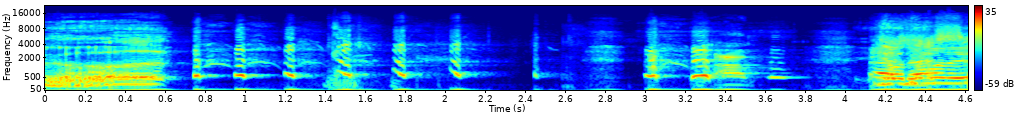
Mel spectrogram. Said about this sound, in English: This bitch out here farting. This bitch out here in Queen, she farting.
